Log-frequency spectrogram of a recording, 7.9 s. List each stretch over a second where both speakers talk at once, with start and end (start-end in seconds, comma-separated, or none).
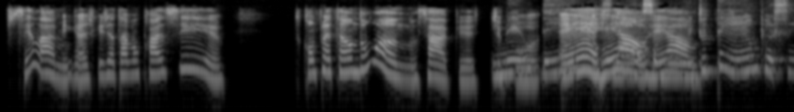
4.9-7.0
